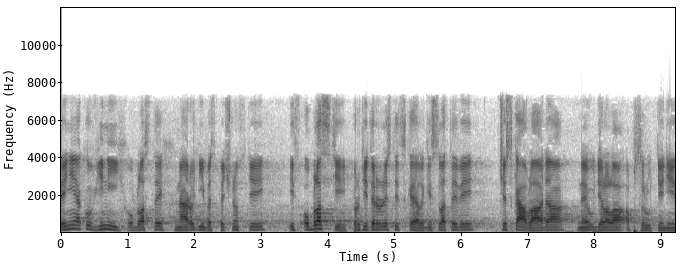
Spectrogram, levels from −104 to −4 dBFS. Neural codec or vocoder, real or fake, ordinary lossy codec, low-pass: none; real; AAC, 48 kbps; 7.2 kHz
